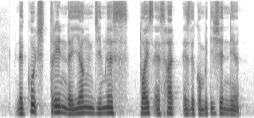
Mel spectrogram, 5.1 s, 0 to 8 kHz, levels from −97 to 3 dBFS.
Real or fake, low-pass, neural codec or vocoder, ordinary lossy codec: real; none; none; none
